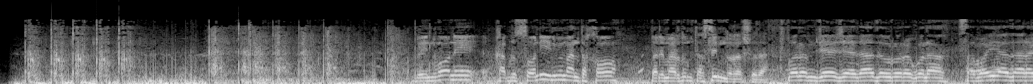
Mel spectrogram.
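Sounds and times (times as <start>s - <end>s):
scattered gunfire: 0.2s - 1.4s, 2.1s - 4.4s
speech: 4.2s - 10.3s.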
